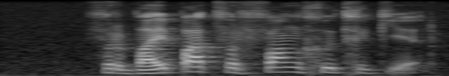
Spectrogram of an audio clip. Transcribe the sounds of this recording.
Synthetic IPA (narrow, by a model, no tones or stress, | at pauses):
fərbəjpɐtfərfɐŋχutχəkḭər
